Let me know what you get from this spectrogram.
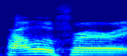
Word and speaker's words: Paulo Freire: And the guy that you talk about here is one that I wasn't even familiar with, a Brazilian named Paulo Freire, if I'm saying that right. – Yeah, that's right. Yeah, Paulo Freire is, and it's quite interesting because most people are not familiar with him.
